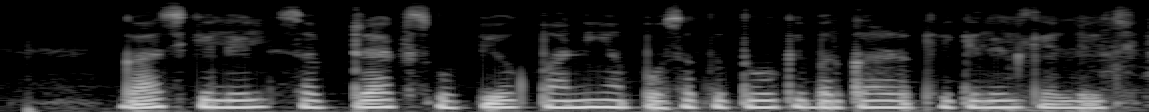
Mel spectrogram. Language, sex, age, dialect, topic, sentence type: Magahi, female, 31-35, Western, agriculture, statement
